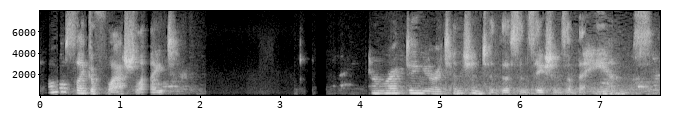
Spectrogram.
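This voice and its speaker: A woman leading a guided meditation as a teacher, speaking in a calm, gentle, unhurried manner with long pauses, over a video call. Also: on the low side. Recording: noisy live video-call recording.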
